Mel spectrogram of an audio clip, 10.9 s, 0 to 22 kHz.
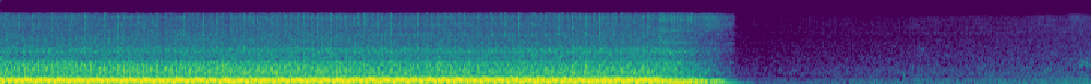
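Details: Packard 374 cu in V8 idling about seven seconds then shut down clean, during warm-up/cool-down cycles burning oil off after carburetor cleaning: smooth even pace, no skips or knocks, nearly quit smoking. Normal idle.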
